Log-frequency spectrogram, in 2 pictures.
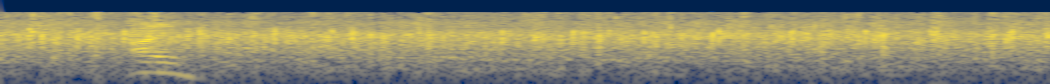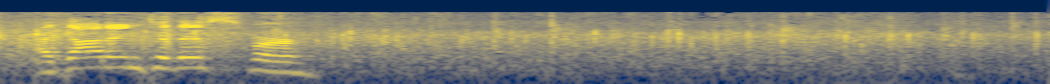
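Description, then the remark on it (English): Steady, dense applause from an audience fills the whole stretch, a continuous crackle of clapping as Tom Sharpling is introduced, while a man speaks briefly over it partway through. “I didn't get into this for the applause.”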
